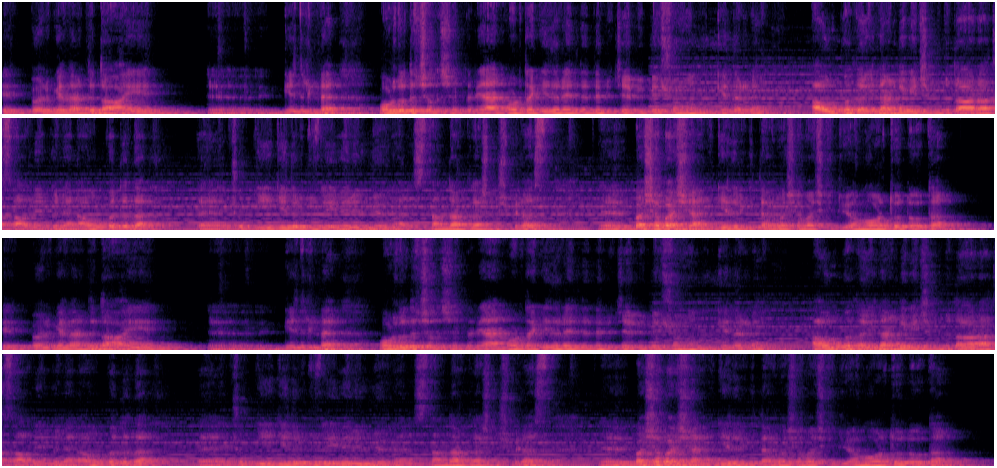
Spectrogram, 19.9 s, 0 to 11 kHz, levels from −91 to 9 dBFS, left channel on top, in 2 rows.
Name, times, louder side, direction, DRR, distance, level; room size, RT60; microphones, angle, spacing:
voice 1, 0.0-1.6 2.1-7.7 8.1-11.5 11.9-19.4, left 2 dB, 65° left, 3 dB, 1.8 m, -29 dB
sound 1, 6.5-18.0, left 2 dB, 35° left, 0.9 m, -44 dB
14.0 x 7.8 x 4.7 m, 1.1 s
head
